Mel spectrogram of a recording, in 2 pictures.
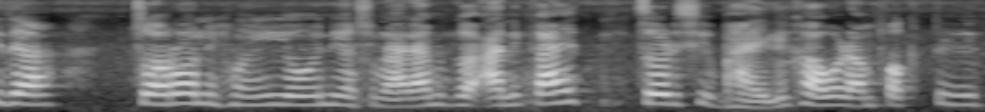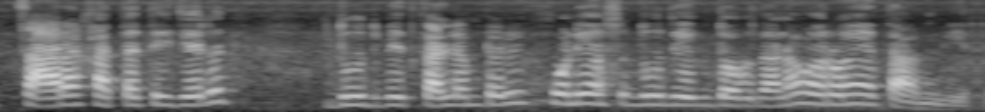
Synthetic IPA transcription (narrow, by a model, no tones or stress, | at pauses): k̪it̪ʰja | t͡sɔɾɔnɦoĩjeʋniəɕim̤əɳalamiɡanikajt͡səɽɕibʱajlikʰaʋəɽamfəkt̪it͡saɾakʰat̪at̪ed͡ʑeɾət͡s̪ | d̪uːd̪bit̪kaɽlamiʈəɾikoɽ̃iəsəd̪uːd̪ekd̪ɔɡd͡z̪añaʋaɾɔ̃jãt̪amɡḭɾ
